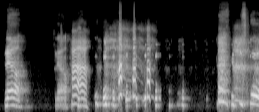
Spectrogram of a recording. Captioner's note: laughter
